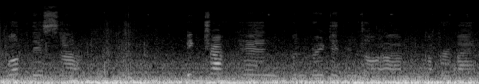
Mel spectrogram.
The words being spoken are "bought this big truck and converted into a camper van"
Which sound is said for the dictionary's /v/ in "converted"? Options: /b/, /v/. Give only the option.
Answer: /b/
